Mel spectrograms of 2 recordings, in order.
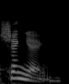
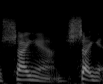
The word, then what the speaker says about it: Cheyenne: is pretty tricky and i would call it xingyeong that's what i pronounced it and yes it was like you know cheyenne try it exactly so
